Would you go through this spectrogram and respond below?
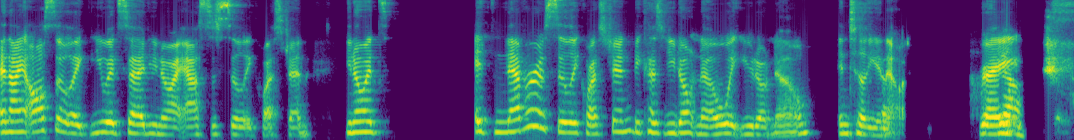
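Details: Adult woman; typical speech.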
